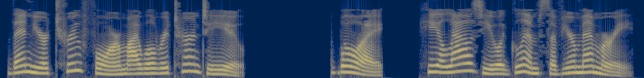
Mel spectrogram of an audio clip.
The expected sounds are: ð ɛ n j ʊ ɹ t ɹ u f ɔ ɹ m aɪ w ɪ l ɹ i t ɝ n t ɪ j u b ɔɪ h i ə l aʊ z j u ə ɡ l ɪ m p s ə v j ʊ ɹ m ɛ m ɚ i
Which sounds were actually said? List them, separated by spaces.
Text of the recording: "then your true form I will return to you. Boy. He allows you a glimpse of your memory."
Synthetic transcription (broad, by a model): ð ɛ n j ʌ ɹ t ɹ u f ɔ ɹ m aɪ w ɪ l ɹ i t ɝ n t ɪ j u b ɔɪ h i ə l aʊ z j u ə ɡ l ɪ m p s ə v j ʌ ɹ m ɛ m ɚ i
